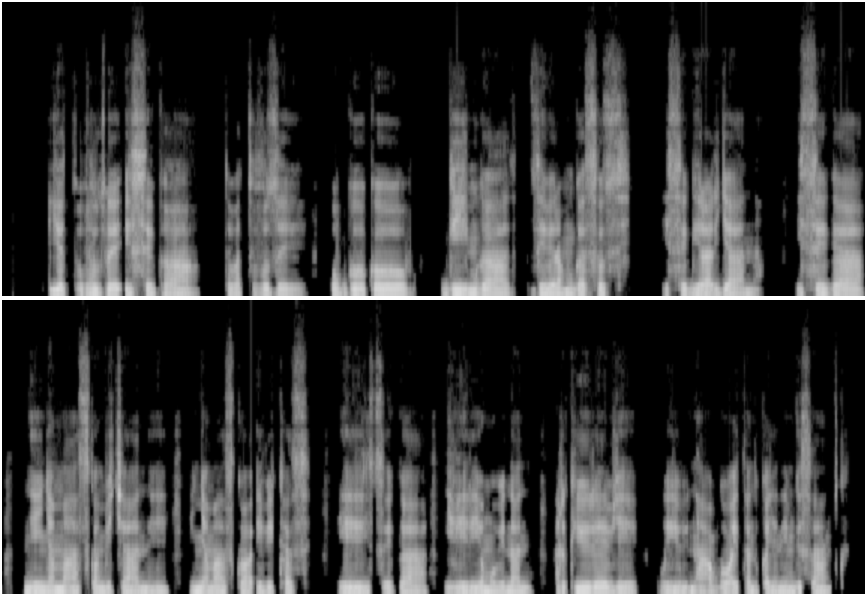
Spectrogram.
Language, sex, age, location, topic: Kinyarwanda, male, 50+, Musanze, agriculture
